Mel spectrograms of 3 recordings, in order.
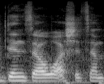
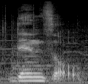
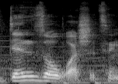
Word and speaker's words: Denzel Washington: watch all his movies is Denzel wash everybody pronounce him Denzel Washington but he actually said his name is pronounced denzo it's Denzel Washington guys that's how his name is actually supposed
